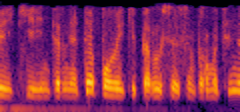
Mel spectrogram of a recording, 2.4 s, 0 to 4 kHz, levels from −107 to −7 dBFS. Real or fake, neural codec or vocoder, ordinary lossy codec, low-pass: real; none; MP3, 32 kbps; 3.6 kHz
